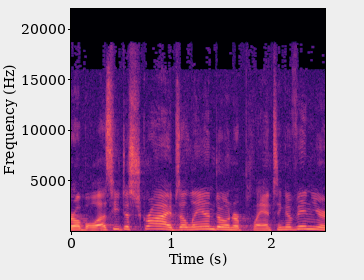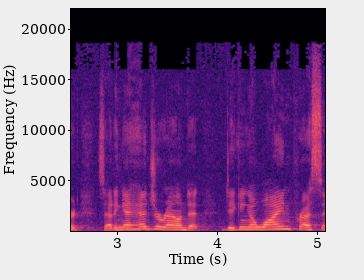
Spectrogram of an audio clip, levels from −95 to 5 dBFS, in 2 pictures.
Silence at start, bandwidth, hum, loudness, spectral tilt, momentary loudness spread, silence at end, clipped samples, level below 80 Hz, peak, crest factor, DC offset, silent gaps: 0 s; 19 kHz; none; -23 LUFS; -3.5 dB/octave; 6 LU; 0 s; under 0.1%; -58 dBFS; -6 dBFS; 16 dB; under 0.1%; none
